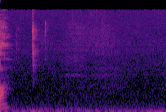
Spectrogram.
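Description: Near silence with room tone, broken by a faint click about half a second in.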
